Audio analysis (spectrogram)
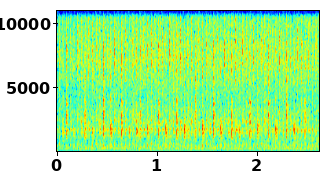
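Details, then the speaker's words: Mercedes 300TD turbo diesel wagon, warmed up, idling and just off idle with water poured on belts to quiet belt squeal: sharp, regular, evenly spaced knock; suspected internal piston knock versus loud injector, diesel purge planned to isolate. "now that'll quiet the belts down enough just to hear this knock you hear that knock right there"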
